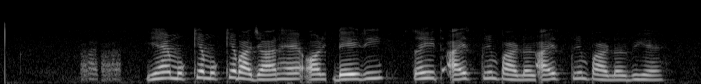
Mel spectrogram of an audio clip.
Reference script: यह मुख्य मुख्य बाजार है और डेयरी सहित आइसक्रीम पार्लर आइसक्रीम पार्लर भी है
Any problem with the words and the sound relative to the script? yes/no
yes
